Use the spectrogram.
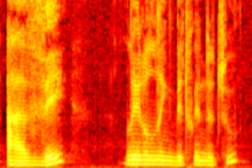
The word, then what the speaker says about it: avez: the two, nous avons, vous avez, Z at the end will produce this E sound, avez, little link between the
